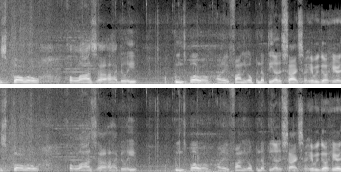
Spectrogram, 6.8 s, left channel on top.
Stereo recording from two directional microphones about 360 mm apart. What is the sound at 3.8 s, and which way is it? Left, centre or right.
Speech, left.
